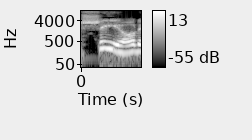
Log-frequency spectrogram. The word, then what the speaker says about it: cieled: The word sealed is spelled C-I-E-L-E-D.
